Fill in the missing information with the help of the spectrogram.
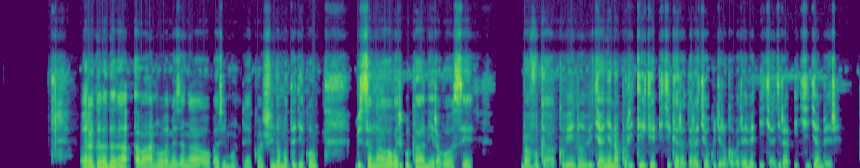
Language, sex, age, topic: Kinyarwanda, male, 25-35, government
